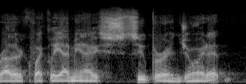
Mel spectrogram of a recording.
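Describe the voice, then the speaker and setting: Someone with a Canadian Prairies accent talks at a very fast pace against noticeable background noise. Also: man. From Canada, Winnipeg. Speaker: retired police officer and risk consultant. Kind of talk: interview. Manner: many fillers and repetitions.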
